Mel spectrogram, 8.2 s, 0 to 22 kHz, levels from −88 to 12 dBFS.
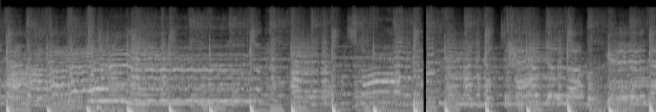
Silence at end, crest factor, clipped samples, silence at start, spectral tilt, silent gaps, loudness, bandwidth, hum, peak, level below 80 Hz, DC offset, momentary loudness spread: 0 s; 16 dB; under 0.1%; 0 s; -5 dB/octave; none; -20 LUFS; 17 kHz; none; -2 dBFS; -26 dBFS; under 0.1%; 4 LU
